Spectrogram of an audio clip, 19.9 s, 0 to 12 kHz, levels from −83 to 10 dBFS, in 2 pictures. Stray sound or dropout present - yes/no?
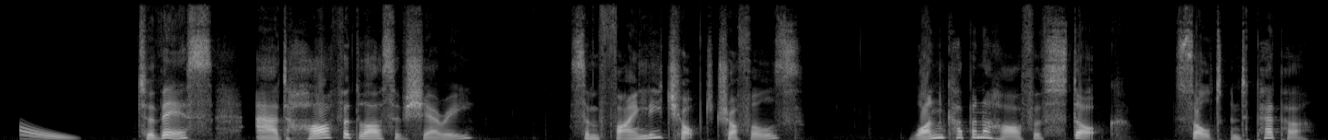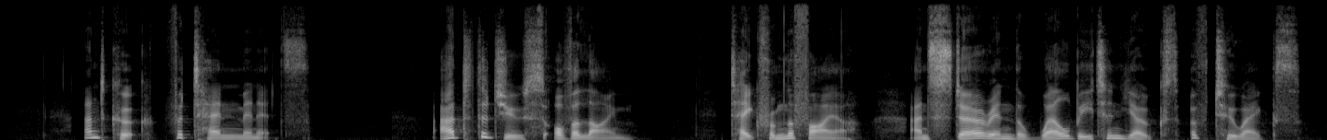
yes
